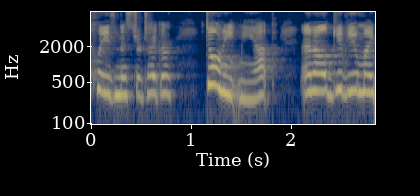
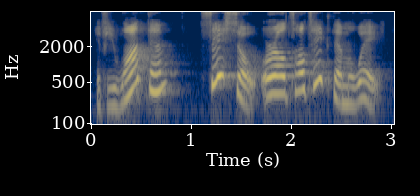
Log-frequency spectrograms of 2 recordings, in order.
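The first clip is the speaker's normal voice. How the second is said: higher, raised calling voice; 5 semitones higher, 5 dB louder than usual. Acted. Little Samba warning tigers about their clothes, high calling voice. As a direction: call it up and out to them.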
